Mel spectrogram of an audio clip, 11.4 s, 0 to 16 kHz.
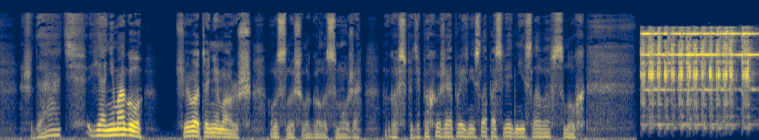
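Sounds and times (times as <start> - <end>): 
speech: 0.5 - 9.8
telephone ringing with a metallic bell trill: 9.6 - 11.3.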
